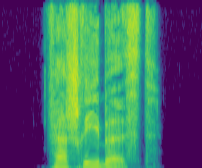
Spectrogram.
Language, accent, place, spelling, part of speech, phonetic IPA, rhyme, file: German, Germany, Berlin, verschriebest, verb, [fɛɐ̯ˈʃʁiːbəst], -iːbəst, De-verschriebest.ogg
- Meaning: second-person singular subjunctive II of verschreiben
